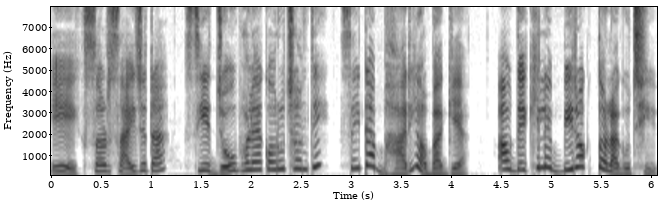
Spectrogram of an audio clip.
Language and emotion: Odia, disgusted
